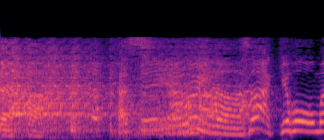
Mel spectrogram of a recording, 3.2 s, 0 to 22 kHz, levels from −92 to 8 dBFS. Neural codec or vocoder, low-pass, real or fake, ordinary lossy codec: codec, 16 kHz, 0.4 kbps, LongCat-Audio-Codec; 7.2 kHz; fake; MP3, 32 kbps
